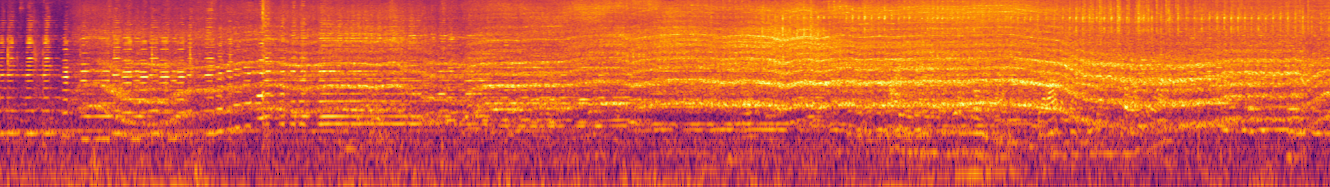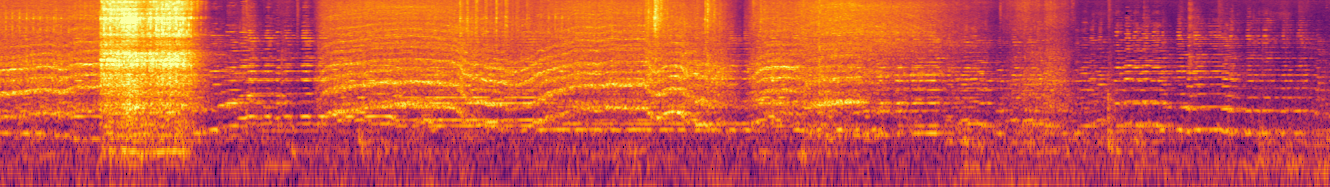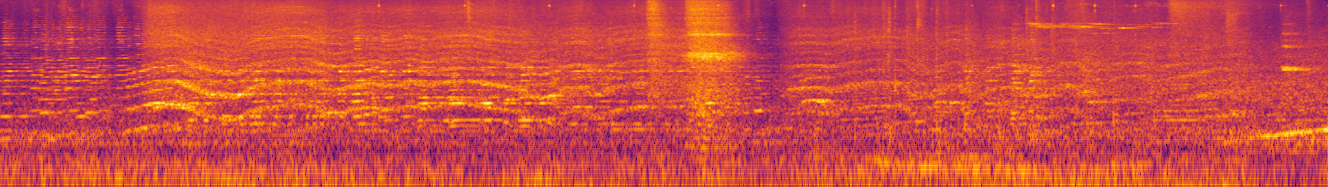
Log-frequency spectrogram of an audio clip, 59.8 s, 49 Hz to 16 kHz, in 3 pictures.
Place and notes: {"title": "accordeon player in pedestrian underway, st. gallen", "description": "a young accordeon player, partly in duet with building site. recorded sep 18th, 2008.", "latitude": "47.43", "longitude": "9.38", "altitude": "670", "timezone": "GMT+1"}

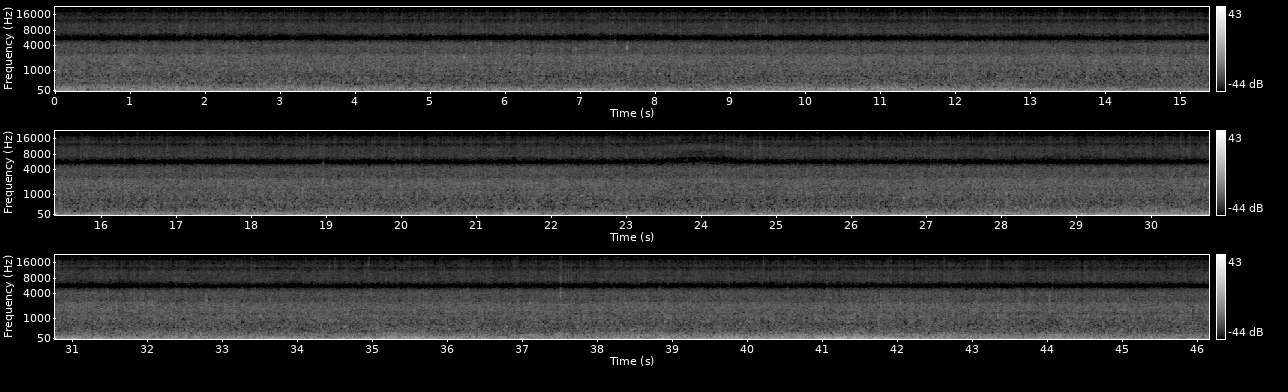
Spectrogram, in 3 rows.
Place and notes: {"title": "Wanshou Park, Hualien City - Fountain", "date": "2014-02-24 11:52:00", "description": "Fountain\nBinaural recordings\nZoom H4n+ Soundman OKM II", "latitude": "23.99", "longitude": "121.61", "timezone": "Asia/Taipei"}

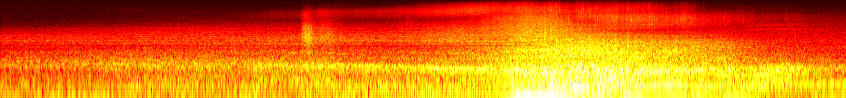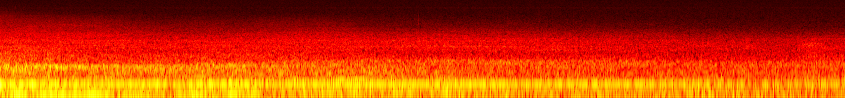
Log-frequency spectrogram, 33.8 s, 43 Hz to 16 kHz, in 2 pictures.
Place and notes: {"title": "Berlin: Vermessungspunkt Maybachufer / Bürknerstraße - Klangvermessung Kreuzkölln ::: 20.03.2013 ::: 03:10", "date": "2013-03-20 03:10:00", "latitude": "52.49", "longitude": "13.43", "altitude": "39", "timezone": "Europe/Berlin"}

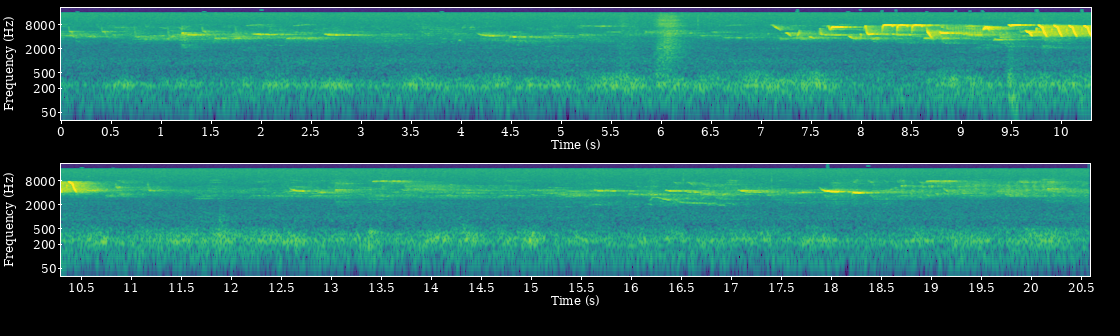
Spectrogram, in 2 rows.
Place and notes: {"title": "Ermelo, Nederland - Near the Ermelose heide", "date": "2019-04-07 12:58:00", "description": "Random recording in a small forest near Ermelo.\nInternal mics of a Zoom H2.", "latitude": "52.28", "longitude": "5.64", "altitude": "36", "timezone": "Europe/Amsterdam"}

